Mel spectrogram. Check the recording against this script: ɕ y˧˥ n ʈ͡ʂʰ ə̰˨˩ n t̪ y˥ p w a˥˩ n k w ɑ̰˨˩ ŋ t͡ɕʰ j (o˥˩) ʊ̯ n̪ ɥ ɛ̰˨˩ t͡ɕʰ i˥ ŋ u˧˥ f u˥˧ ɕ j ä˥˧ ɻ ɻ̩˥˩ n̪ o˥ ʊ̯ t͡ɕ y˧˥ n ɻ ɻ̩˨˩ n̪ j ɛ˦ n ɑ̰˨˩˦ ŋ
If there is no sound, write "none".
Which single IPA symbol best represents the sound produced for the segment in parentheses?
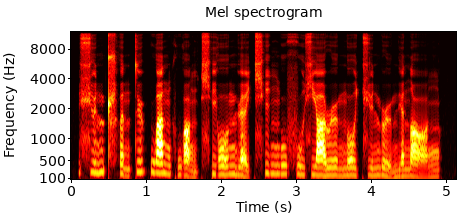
o˧˥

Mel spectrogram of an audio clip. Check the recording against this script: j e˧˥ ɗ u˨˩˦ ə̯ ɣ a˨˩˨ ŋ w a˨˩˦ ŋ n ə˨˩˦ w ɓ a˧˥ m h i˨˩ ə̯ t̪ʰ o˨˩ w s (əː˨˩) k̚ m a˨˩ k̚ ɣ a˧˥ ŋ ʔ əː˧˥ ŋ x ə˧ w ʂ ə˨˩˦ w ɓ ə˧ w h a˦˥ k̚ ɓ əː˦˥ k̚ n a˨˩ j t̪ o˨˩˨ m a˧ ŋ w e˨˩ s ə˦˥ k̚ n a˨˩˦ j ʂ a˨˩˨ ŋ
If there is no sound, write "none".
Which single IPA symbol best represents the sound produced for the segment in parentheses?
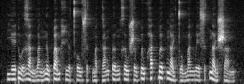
ə˨˩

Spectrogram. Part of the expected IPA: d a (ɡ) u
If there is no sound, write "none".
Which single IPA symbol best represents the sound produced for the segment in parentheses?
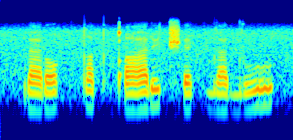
d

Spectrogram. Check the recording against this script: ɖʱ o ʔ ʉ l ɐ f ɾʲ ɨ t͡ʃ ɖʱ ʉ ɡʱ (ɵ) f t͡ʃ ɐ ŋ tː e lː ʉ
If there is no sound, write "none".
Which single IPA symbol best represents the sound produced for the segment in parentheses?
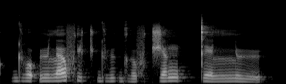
ɵ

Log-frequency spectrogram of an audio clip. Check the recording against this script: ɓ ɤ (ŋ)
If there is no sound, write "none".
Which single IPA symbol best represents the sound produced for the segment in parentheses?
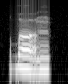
ŋ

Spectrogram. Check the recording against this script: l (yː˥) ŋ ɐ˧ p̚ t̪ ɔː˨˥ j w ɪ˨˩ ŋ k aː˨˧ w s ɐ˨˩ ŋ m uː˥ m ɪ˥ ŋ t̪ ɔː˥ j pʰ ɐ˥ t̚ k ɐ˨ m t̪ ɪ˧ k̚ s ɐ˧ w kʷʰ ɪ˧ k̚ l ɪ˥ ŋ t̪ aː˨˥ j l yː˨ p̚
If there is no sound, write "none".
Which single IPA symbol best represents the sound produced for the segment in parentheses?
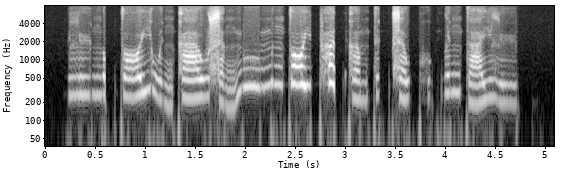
yː˨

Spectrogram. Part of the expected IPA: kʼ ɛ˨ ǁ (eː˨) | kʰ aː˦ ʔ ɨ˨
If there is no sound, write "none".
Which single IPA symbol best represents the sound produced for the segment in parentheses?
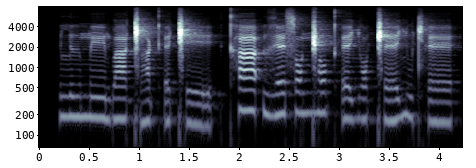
eː˨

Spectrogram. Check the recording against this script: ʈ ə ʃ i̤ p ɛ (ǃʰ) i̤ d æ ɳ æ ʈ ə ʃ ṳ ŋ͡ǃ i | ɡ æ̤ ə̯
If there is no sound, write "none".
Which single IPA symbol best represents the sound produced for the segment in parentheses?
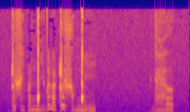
ŋ͡ǃ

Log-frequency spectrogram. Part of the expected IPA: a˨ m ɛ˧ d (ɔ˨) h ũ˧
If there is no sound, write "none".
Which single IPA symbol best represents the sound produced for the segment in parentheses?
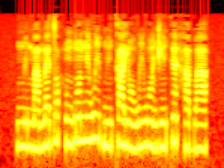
ɔ˦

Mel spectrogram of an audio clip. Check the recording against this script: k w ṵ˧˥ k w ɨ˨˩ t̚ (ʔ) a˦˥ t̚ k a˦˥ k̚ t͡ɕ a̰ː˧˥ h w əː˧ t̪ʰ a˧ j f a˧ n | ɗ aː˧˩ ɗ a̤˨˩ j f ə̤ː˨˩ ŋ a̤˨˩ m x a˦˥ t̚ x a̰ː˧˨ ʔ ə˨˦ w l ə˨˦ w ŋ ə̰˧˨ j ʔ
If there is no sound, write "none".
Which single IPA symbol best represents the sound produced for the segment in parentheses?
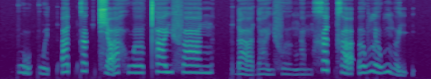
ʔ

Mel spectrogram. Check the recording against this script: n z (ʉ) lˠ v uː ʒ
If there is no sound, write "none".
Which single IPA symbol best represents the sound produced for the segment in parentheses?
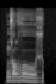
u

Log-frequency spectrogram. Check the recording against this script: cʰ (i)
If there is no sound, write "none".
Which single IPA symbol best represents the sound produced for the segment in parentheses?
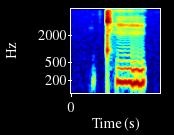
i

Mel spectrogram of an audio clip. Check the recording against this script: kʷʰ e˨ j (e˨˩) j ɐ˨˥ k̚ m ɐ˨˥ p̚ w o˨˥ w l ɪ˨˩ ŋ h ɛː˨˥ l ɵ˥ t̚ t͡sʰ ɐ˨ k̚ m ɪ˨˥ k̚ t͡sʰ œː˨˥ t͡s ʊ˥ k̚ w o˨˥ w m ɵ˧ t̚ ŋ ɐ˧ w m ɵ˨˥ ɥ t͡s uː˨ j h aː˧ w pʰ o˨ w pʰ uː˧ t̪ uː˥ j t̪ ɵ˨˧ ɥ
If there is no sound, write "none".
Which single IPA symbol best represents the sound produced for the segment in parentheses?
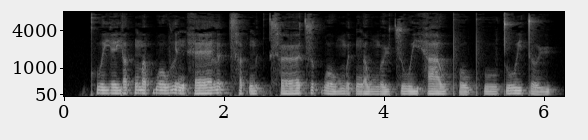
e˨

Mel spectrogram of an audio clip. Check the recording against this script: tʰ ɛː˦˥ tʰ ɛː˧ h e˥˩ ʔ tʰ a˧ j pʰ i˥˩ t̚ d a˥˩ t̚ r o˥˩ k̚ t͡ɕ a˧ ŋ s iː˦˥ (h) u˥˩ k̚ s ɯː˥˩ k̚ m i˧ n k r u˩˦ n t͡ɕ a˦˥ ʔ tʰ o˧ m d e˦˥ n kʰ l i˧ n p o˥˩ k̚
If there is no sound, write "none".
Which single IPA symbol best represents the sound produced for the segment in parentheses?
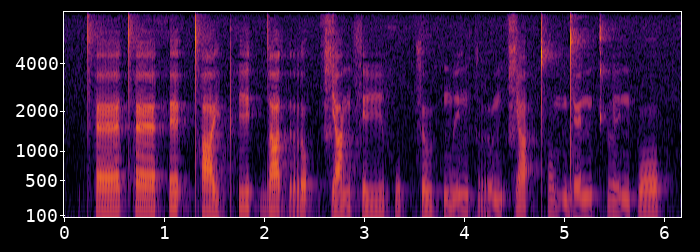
f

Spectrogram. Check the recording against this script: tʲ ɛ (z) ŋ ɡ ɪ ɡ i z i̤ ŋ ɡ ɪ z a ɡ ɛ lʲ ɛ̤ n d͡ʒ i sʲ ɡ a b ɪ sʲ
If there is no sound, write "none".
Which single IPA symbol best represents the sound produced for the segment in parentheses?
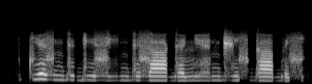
z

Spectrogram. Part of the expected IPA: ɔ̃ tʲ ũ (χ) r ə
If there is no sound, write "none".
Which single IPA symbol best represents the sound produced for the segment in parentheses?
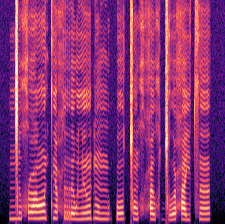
ħ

